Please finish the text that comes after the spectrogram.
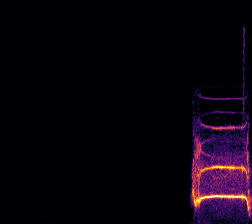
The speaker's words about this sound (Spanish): Las chicas gritaron aterrorizadas y atravesaron las colinas corriendo sin atreverse a mirar atrás.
